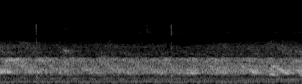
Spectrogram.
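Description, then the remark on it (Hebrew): A fire engine siren wails steadily outside, its tone wavering slightly as it passes, with no voices over it. “מה זה, סירנה?”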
